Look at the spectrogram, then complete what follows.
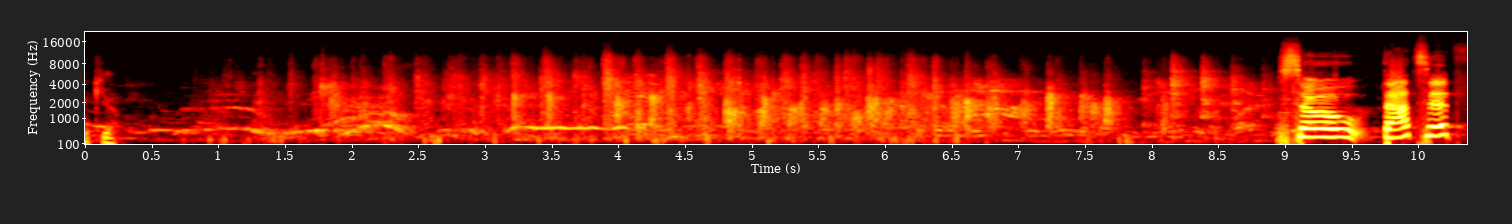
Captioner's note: applause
